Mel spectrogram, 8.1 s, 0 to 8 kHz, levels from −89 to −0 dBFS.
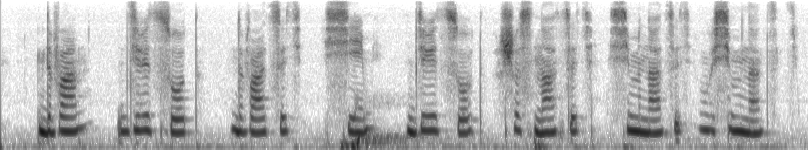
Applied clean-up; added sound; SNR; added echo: none; Explosion; 10 dB; none.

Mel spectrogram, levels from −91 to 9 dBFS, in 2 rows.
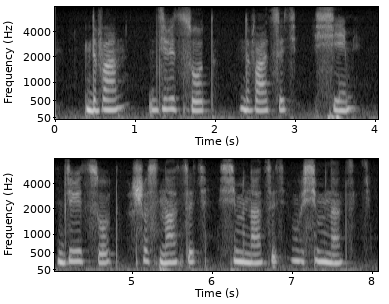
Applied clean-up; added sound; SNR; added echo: none; none; none; none.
